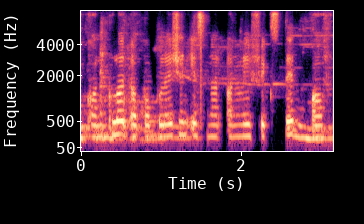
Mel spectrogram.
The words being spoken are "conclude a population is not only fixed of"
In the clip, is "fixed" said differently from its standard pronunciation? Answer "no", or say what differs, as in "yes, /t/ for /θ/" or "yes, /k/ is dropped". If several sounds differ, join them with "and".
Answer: no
